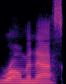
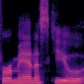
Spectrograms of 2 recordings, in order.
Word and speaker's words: Romanesque: So I had a really bad professor once uh in high school who uh mispronounced the word Romanesque as Romaniscu and then told me I was wrong by correcting him.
